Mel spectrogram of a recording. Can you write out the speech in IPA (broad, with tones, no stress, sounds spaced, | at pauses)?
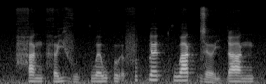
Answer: h a˧ ŋ h ə˨˦ j v ṳ˨˩ k w ə˨˦ w ʔ ṵ˧˨ ə̯ f ə˦˥ p̚ l əː˦˥ t̚ k w a˦˥ k̚ z əː˧˩ j ɗ a˧ ŋ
